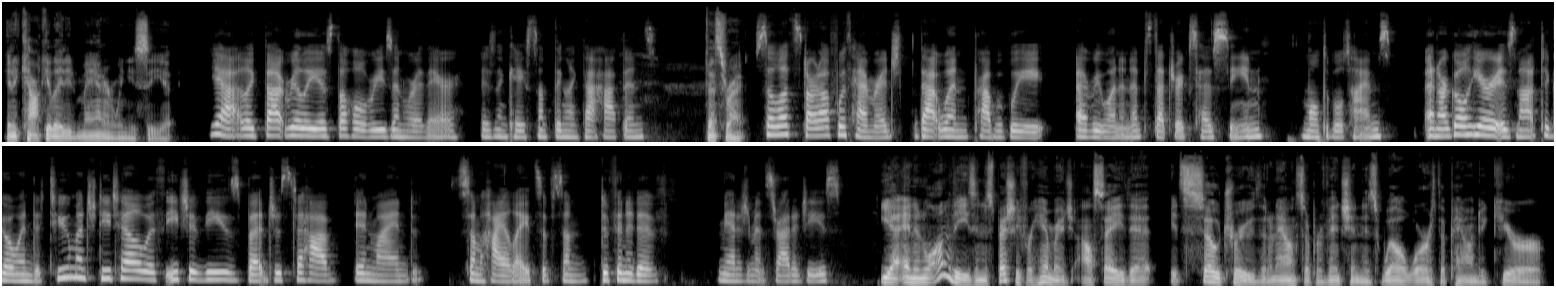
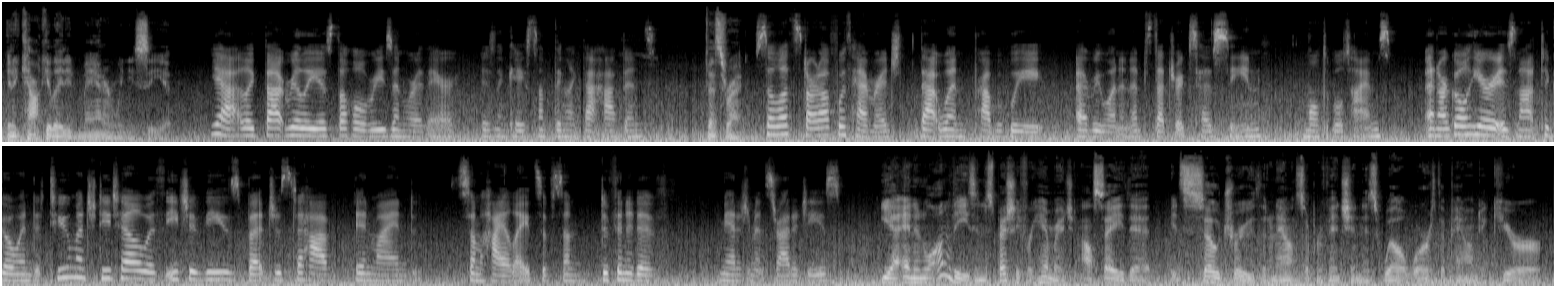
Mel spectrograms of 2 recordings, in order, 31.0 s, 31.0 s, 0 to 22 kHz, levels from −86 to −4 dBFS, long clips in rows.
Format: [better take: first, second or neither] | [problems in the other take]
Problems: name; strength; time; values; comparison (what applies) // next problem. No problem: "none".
first | wind noise on the microphone; occasional gusts; 15 dB below the speech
